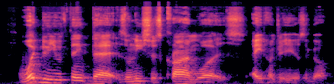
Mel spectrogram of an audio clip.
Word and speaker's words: Zunisha: forgetting how to pronounce the how do you pronounce it? It starts with a Z. The elephant. Zunsa? Zunisha.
